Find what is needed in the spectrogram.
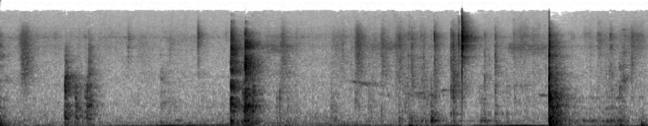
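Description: A few sharp knocks and clatters as a cordless drill and a spool of fishing line are handled on a wooden workbench, with the loudest knock near the end, over a faint low hum.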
